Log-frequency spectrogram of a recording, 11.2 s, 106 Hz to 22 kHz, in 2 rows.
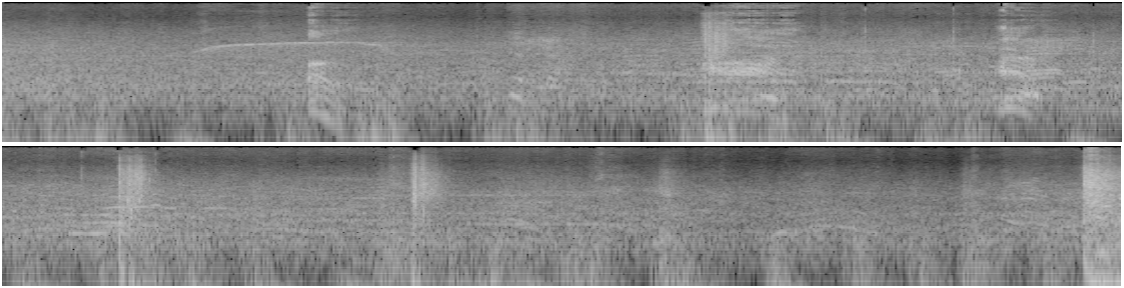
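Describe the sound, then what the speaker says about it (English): Repeated heavy slams and thuds of wrestlers' bodies hitting the mat in WWE SmackDown vs. Raw 2009, a steady run of impacts over crowd noise and game sound, with a commentary voice talking. "Just listen to his body crash into the ground."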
